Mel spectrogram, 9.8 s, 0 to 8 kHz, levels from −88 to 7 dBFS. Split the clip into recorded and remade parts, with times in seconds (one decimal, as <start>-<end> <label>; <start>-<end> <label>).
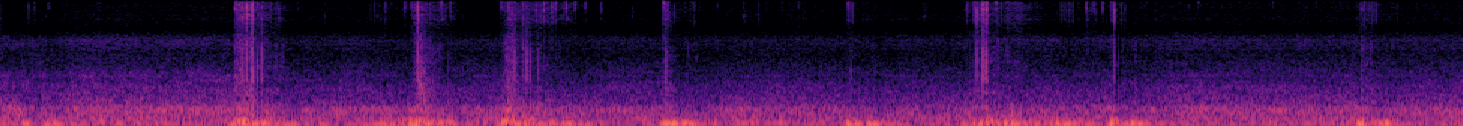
0.0-9.8 remade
